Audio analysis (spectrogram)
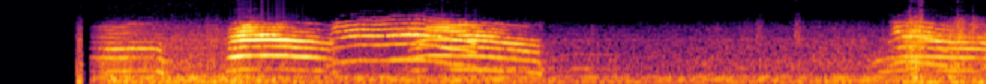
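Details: Domestic cat meowing eagerly at the rustle of a plastic bag, apparently expecting food: a short meow, then two long, loud, wavering meows with rich harmonics, a pause, and a final rising meow near the end.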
